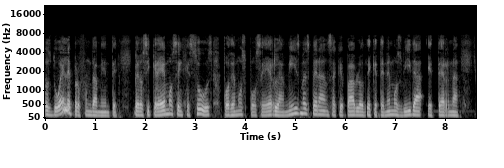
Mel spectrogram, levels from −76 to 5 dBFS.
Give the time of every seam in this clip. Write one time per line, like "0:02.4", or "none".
0:06.4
